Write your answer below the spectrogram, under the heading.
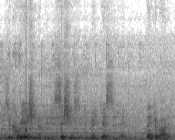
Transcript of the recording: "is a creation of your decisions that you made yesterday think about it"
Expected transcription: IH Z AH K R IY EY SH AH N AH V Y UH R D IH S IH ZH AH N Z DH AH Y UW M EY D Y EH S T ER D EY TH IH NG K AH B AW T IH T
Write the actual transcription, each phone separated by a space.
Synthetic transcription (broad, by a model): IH Z AH K R IY EY SH AH N AH V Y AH R D IH S IH ZH AH N Z DH AH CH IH M EY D Y EH S T ER D EY TH IH NG K AH B AW T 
